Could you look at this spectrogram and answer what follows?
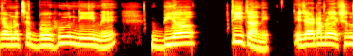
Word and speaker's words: ব্যতীতানি: তো প্রথম থেকে একটু খেয়াল করি উচ্চারণটা কেমন হচ্ছে, বহু নিমে বিয়তীতানি, এই জায়গাটা আমরা একসাথে উচ্চারণ করবো, বিয়তীতানি, বহু নিমে বিয়তীতানি জন্মানি তব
